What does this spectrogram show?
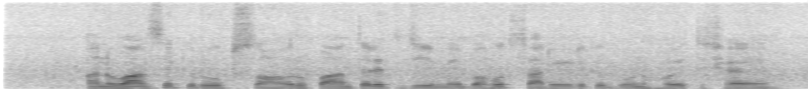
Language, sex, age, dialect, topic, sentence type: Maithili, male, 31-35, Southern/Standard, agriculture, statement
